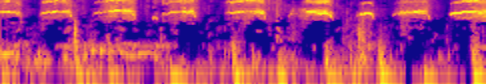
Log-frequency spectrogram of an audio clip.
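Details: Racing pigeons in the loft where young are being fed: insistent, high, reedy squeals repeat in bursts of about half a second, with a low coo near the start.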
